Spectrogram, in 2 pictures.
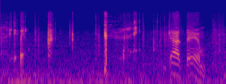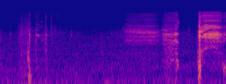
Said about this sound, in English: I'm going to cough in your ears.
